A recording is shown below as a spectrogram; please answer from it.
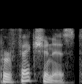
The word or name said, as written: perfectionist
